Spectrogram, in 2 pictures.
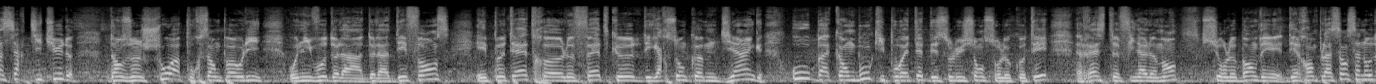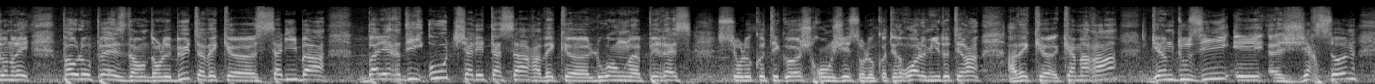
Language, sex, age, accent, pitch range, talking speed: French, male, 50-69, French, 165-205 Hz, 160 wpm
